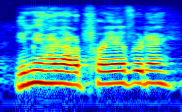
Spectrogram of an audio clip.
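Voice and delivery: quick, soft mock question; a hint of a whining kid; mock whiny teen. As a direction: imitate a reluctant teenager. Mimicking a doubting teen.

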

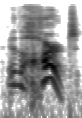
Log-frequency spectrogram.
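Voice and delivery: high, loud burst of surprise; startled exclamation. A narrator's reading. Margarita reacting to the marksman's boast, exclaiming. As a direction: exclaim it, pitch jumping up. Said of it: "exclaimed Margarita".

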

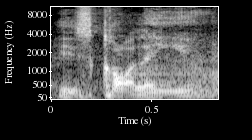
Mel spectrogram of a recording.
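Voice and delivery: hushing crowd. Acted.

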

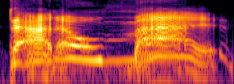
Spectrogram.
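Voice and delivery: very high, slow squeak; squeaky high voice. Pretend. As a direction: squeak it out in falsetto. Guessing what TNT stands for.

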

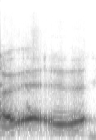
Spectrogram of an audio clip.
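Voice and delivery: high showy dodging noises; teasing high-pitched hoots while dodging; taunting "uh, uh". Acted. Showing how Aang dodged everything, mock taunting oohs. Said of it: "así como".

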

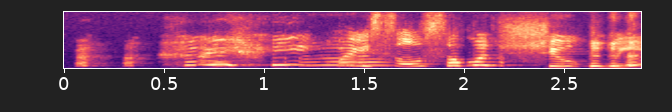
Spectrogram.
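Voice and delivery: high, drawn-out words through laughter; laughing. Real, not acted. Cringing at herself with friends, laughing. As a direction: groan it out while laughing.

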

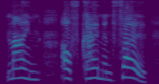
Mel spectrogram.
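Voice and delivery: very high, loud refusal; pigs shouting no. Acted. Three pigs shout their refusal at the wolf, very high and loud. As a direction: cry it out up high. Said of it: "riefen die drei kleinen Schweinchen".

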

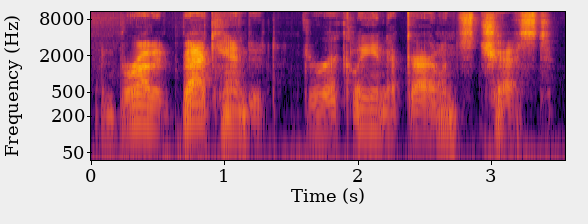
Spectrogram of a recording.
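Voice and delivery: ordinary delivery

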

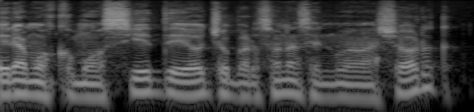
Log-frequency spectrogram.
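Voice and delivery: ordinary talk, nothing marked

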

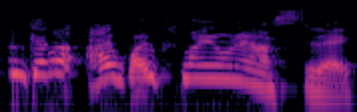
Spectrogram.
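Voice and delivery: high, triumphant self-congratulation; elated gratitude. Acted. Bragging about a tiny daily victory, high and elated. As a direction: announce a small win in a high, delighted voice. Voicing gratitude for small moments.

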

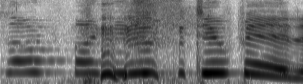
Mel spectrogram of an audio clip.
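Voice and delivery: real helpless laughter, voice pitched high; cracking up, out of breath; breathless laughing. Real, not acted. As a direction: gasp the words out between laughs. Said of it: "I can't breathe".

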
